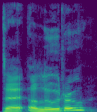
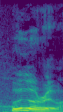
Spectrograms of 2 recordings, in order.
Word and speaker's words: Uluru: of like Glastonberry or aluru am I saying that correct U Uluru I put the stress on the wrong syllable thank you there's that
